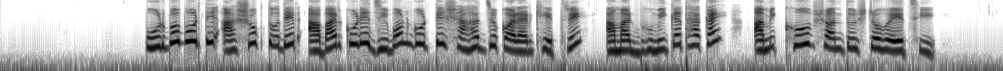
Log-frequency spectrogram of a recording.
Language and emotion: Bengali, happy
